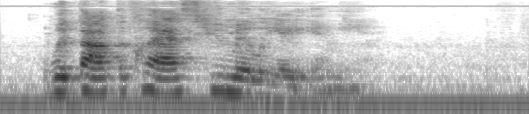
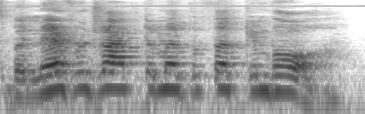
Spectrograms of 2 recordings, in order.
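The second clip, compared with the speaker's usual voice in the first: normal talking voice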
